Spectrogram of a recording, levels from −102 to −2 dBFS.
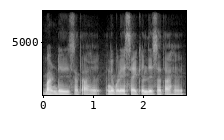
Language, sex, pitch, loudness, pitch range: Marathi, male, 90 Hz, -21 LUFS, 85-95 Hz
